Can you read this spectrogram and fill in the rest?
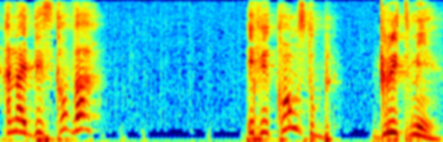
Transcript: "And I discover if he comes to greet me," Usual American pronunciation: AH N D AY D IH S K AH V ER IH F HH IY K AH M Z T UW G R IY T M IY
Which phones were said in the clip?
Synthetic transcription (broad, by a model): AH N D AY D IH S K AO V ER IH F HH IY K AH M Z T UW G R IY T M IY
